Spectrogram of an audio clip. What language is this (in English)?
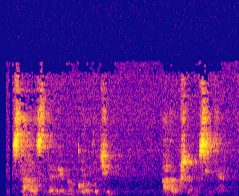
Czech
